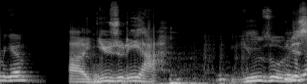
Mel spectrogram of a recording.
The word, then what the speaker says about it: Yuzuriha: How do you pronounce her name again? Yuzuriha.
